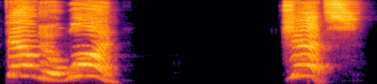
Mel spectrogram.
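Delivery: loud, high play call; excited cheering. Real, not acted. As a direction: call it like a fan. Cheering run to goal line.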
